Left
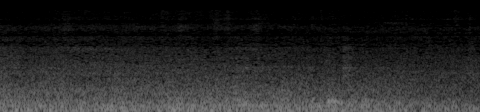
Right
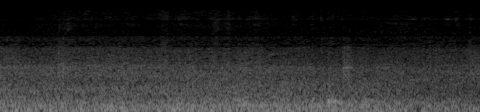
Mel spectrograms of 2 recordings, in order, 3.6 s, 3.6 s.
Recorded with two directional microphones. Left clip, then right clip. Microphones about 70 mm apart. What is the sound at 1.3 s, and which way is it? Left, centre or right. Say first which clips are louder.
Vehicle: right 1 dB; centre.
